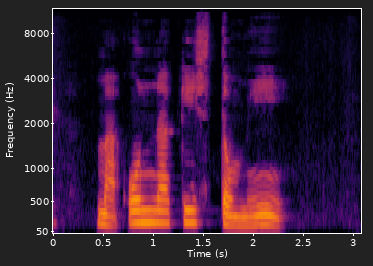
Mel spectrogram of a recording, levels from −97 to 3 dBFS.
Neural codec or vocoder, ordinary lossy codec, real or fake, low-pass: none; AAC, 64 kbps; real; 10.8 kHz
